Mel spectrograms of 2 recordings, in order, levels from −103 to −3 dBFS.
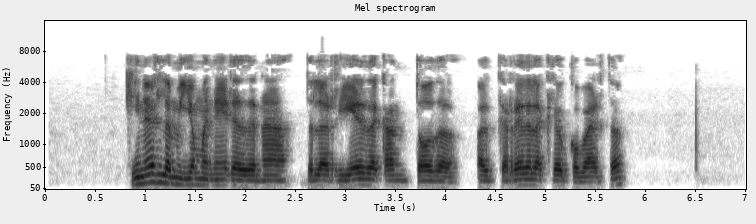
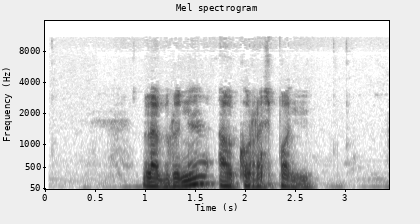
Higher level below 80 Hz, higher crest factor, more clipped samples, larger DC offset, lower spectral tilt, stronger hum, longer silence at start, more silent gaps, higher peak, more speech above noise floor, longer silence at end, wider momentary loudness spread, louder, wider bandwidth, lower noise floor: second, -62 dBFS vs -34 dBFS; about the same, 18 dB vs 20 dB; neither; neither; second, -3.5 dB/octave vs -9 dB/octave; neither; second, 0.8 s vs 1 s; neither; first, 0 dBFS vs -4 dBFS; first, 60 dB vs 45 dB; first, 1.25 s vs 0.8 s; second, 8 LU vs 17 LU; first, -17 LUFS vs -23 LUFS; second, 7.8 kHz vs 9.8 kHz; first, -77 dBFS vs -67 dBFS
